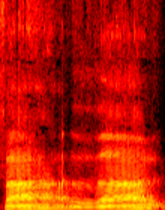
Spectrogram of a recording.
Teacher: ایسے ہی ثنایا علیا کی جو جڑ ہے اس سے لگے گا تو تعدل تو، لیکن زبان کی نوک ثنایا علیا یعنی اوپر کے جو سامنے کے دو بڑے دانت ہیں بیچ کے، اس کا جو کنارہ ہے بالکل، اس سے اگر لگیں گے تو سا ذال وہ ادا ہوتے ہیں۔ اس کا مخرج یہ بتاتے ہیں کہ زبان کی نوک اور ثنایا علیا کا کنارہ، اس سے سا ذال وہ ادا ہوتے ہیں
